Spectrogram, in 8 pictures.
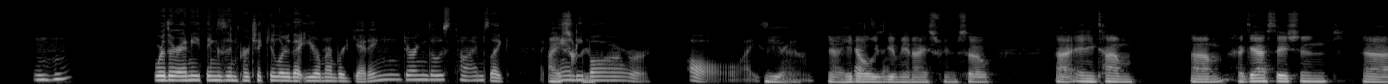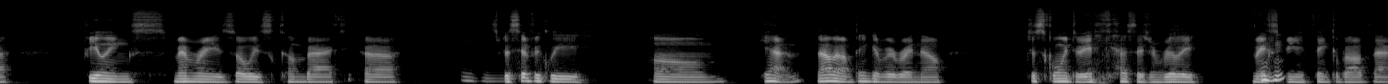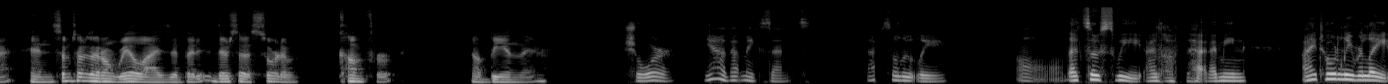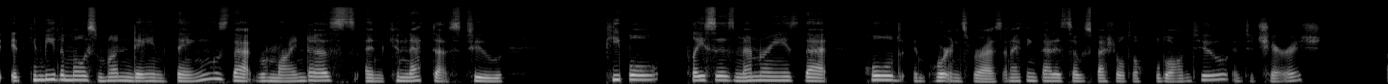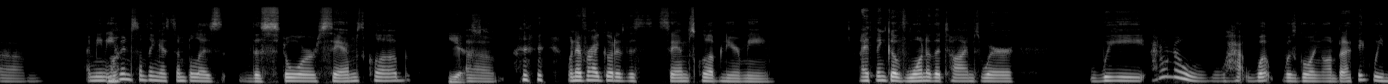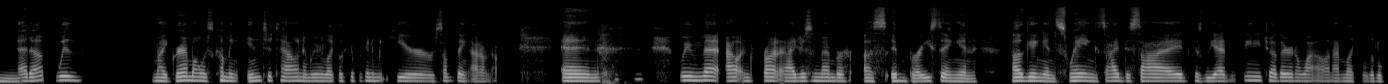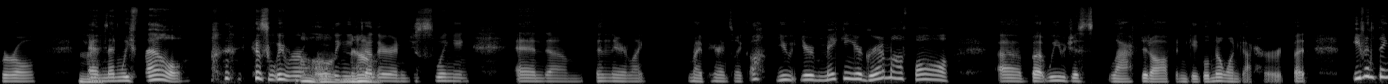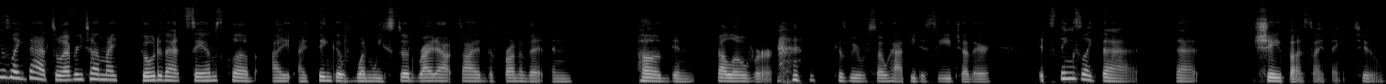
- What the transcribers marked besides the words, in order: laughing while speaking: "any"; chuckle; chuckle; chuckle; laughing while speaking: "Oh"; chuckle
- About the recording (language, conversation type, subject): English, unstructured, Have you ever been surprised by a forgotten memory?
